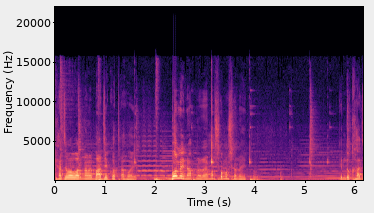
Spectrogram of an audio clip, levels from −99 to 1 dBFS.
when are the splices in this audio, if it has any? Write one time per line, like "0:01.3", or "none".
none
